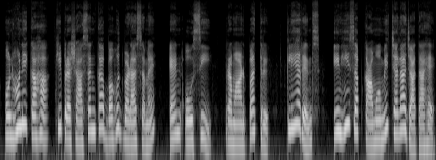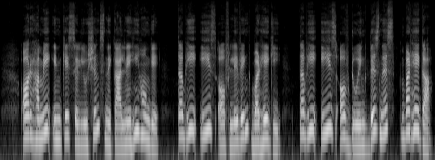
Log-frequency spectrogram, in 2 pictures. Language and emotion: Hindi, neutral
